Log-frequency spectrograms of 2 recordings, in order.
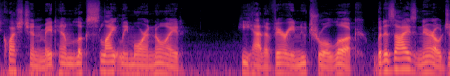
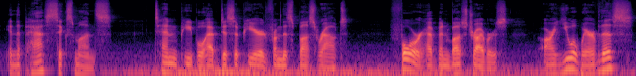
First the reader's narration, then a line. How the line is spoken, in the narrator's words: He was speaking so softly he was hard to hear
